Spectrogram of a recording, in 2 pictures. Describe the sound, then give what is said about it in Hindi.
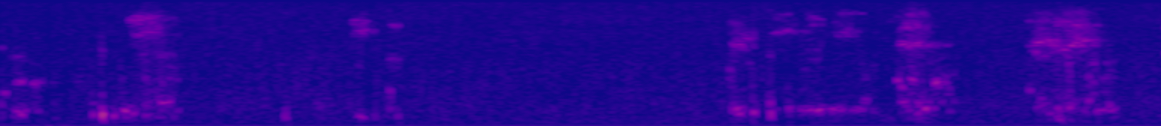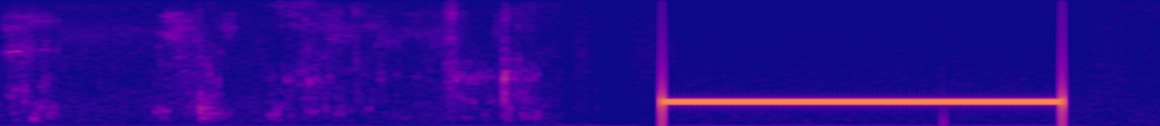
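A telephone dial tone after a call is hung up: one steady, loud, unbroken mid-pitched tone lasting about two seconds, following a stretch of people talking. “I'll hang up the call now.”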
